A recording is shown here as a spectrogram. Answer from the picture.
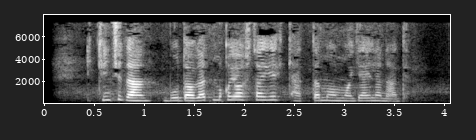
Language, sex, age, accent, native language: Uzbek, female, 18-24, Qashqadaryo, Uzbek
